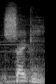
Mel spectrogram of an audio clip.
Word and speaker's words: SEGI: Check out, did I say it right, Segi or CG? Segi.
